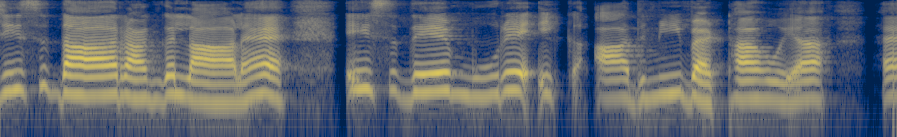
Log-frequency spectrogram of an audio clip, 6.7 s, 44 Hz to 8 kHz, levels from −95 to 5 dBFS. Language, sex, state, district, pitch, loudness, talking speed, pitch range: Punjabi, female, Punjab, Kapurthala, 210 Hz, -17 LUFS, 115 wpm, 190-240 Hz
